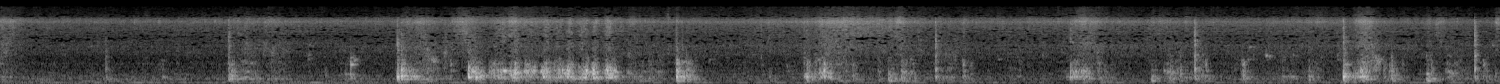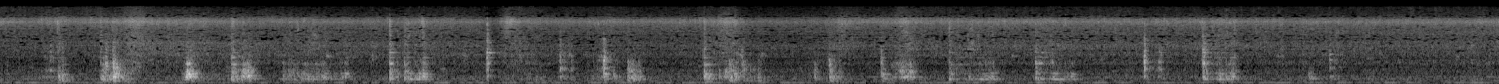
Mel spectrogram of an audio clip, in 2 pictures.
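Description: Chicken pieces in spice paste sizzling steadily in oil in a metal pan, with a metal spoon stirring and scraping against the pan in irregular strokes. This is the kosha stage, the meat being sautéed hard in its masala.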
